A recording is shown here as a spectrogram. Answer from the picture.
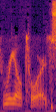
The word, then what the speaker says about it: realtor: It is probably one of the most mispronounced professions out there. It is realtors. – So there's not the law in the middle. Realtors. – Yeah, okay. – There is no realtor, but that's the most common way that we hear people pronounce it, but it's realtor.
